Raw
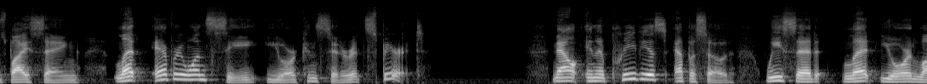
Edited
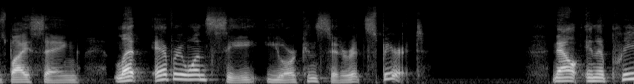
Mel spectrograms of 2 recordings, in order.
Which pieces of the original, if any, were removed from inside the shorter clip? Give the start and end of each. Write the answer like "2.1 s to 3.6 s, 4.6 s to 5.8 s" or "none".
none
